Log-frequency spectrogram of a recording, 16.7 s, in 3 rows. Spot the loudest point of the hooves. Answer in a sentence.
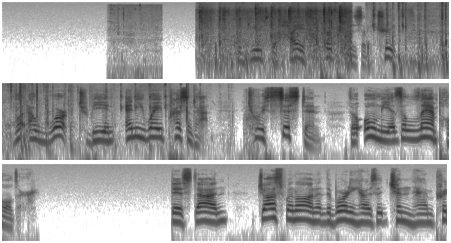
The volume of the hooves peaks at 4 seconds.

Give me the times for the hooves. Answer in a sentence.
You can hear the hooves from 1.3 to 8.8 s.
